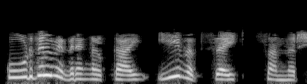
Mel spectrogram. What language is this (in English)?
Malayalam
